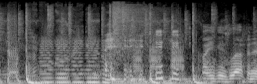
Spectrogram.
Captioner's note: laughter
